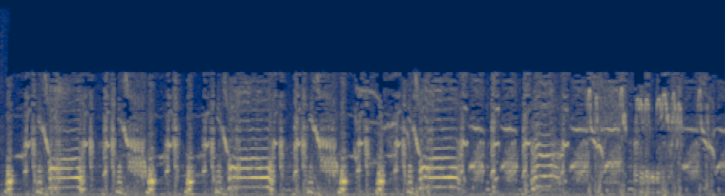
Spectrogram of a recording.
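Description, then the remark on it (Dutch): A starling mimics a hen's clucking, giving repeated bursts of harmonic cackling notes in an uneven rhythm, fairly loud, with no one speaking over it. “Tja, maar is dit nu niet een kip? Eh, dat zou je inderdaad denken, en het is ook opnieuw goed nagedaan, maar het is een spreeuw.”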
